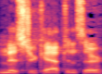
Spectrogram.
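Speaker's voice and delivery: very deep, low-pitched, dropped voice. Retelling asking the ferry boat captain something: deep voice, imitating own past words. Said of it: "I wish my voice was that deep".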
